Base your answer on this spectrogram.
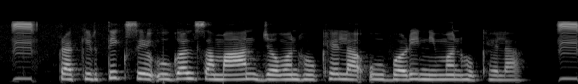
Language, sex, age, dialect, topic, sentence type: Bhojpuri, female, 18-24, Southern / Standard, agriculture, statement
